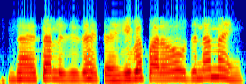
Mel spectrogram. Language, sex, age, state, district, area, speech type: Odia, female, 45-60, Odisha, Angul, rural, conversation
